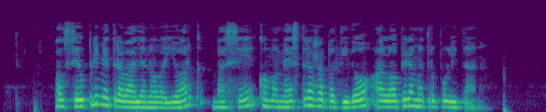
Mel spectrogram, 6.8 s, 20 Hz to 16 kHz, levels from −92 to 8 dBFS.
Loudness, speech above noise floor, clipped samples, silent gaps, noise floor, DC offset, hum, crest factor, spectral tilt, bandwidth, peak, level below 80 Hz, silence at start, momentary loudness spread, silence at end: -18 LUFS; 36 dB; under 0.1%; none; -53 dBFS; under 0.1%; none; 16 dB; -8.5 dB/octave; 7.2 kHz; -2 dBFS; -52 dBFS; 0.7 s; 9 LU; 0.5 s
